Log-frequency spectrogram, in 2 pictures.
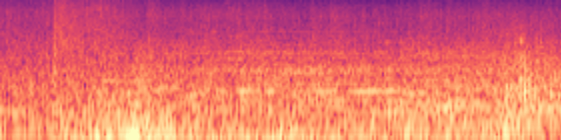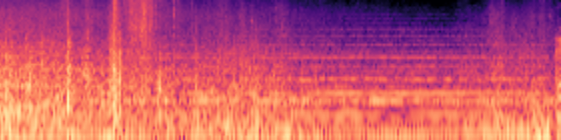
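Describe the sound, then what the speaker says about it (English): Heavy rain and a rumbling thunderstorm in the game What Remains of Edith Finch, a steady loud downpour with deep thunder rolls and booms, fading slightly toward the end, with no voices. "The thunder sounded much too close and full of angry power"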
